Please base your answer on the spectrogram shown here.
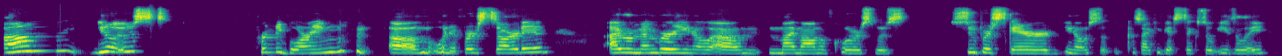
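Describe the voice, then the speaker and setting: A woman's voice: a little high, fairly even intonation, unhurried, rough recording. A woman in her early thirties, a podcast guest, talking chattily with many "you know" fillers. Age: 30s. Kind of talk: casual chat.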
